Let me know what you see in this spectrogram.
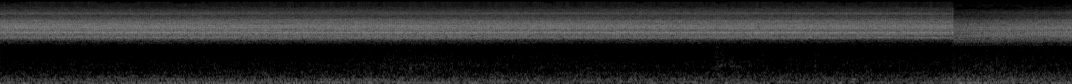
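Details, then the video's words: Steady cicada drone serving as a masking sound for tinnitus: high, hissing and unbroken for most of its length, then a sudden slight drop in volume near the end before continuing evenly. "중주파_매미 / Mid-Frequency_Cicada"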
